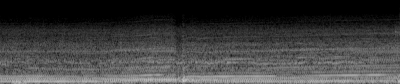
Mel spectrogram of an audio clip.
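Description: A race car engine in Gran Turismo Sport, at Sardegna Road Track during a manufacturer series race, drones loud and steady at high revs, dipping briefly around a gear shift before climbing again, with no talk.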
